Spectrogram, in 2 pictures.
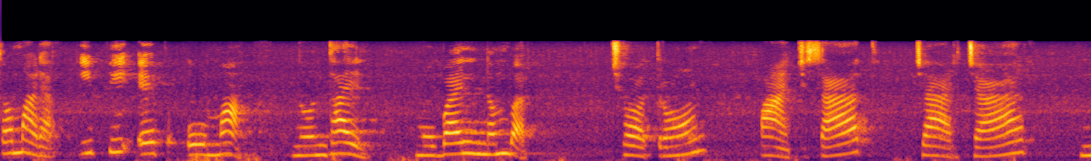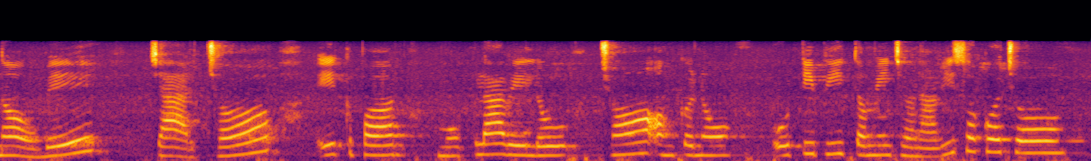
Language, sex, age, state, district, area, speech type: Gujarati, female, 30-45, Gujarat, Morbi, urban, read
